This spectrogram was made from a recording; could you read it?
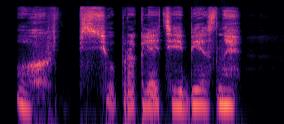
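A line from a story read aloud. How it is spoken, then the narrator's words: Stunned whisper. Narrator (Russian): прошептал пораженно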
